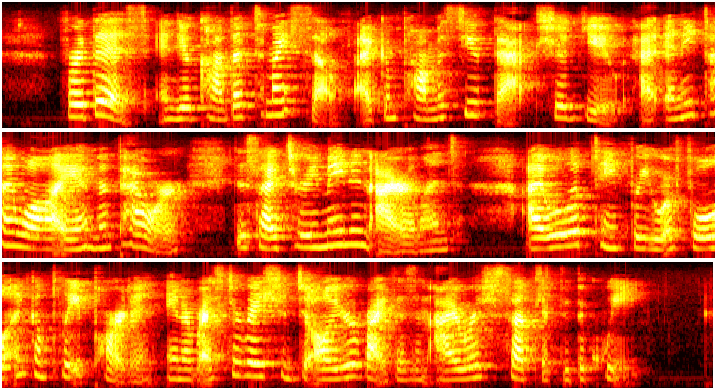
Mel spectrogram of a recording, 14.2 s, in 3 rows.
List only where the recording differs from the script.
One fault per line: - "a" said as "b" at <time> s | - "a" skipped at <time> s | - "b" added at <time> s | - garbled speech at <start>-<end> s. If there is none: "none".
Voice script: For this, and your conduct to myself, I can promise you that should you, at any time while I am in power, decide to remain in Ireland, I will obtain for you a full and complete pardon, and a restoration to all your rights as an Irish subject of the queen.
none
